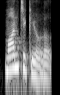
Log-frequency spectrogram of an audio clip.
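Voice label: "monticule", Indian English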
